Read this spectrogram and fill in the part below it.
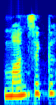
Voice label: "maansik", Punjabi; ਮਾਨਸਿਕ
